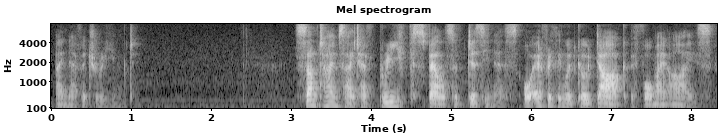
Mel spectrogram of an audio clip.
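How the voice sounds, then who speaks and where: A man reading a passage from a novel aloud in a measured, deliberate and expressive storytelling manner. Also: mid-range voice.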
